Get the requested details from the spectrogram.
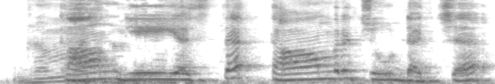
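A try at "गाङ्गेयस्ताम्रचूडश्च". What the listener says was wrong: சேர்த்து காங்கேயஸ்தாம்ரச்சூடச்ச ஆக்சுவலி தமிழ்ல வந்து ஸ்பேஸ் வர வேண்டாம் அந்த இடத்துல.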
